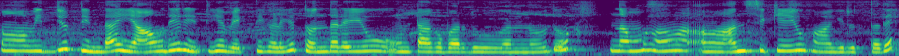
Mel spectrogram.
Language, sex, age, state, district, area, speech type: Kannada, female, 18-30, Karnataka, Chitradurga, rural, spontaneous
